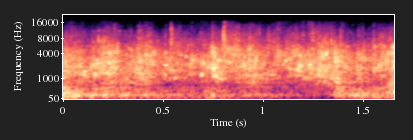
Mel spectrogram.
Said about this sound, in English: Dishes had to be washed in 2 big pots of steaming hot water on the wood-burning stove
